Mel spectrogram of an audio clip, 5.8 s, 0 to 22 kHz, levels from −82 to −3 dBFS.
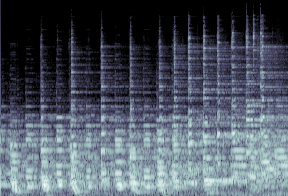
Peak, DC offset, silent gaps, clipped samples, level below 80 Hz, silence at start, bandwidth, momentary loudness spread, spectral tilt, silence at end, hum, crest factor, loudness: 0 dBFS; under 0.1%; none; under 0.1%; -38 dBFS; 0 s; 16.5 kHz; 4 LU; -5 dB/octave; 0 s; none; 14 dB; -14 LUFS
